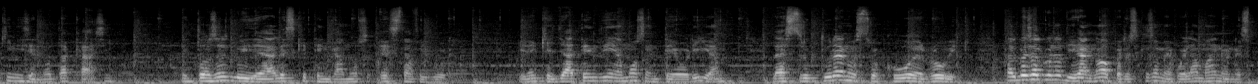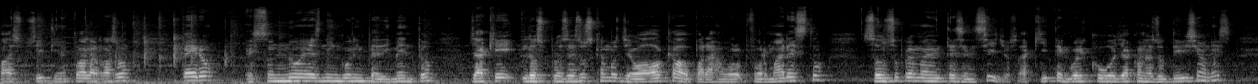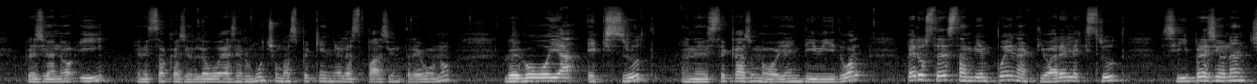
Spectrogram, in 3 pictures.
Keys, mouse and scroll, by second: 1.7 scroll down 1, 2.5 middle click, 3.5 Tab, 3.9 middle click, 4.5 shift+middle click, 5.0-6.3 middle drag, 6.5 shift+middle drag, 6.9-9.5 middle drag, 9.8 scroll up 2, 10.2-10.5 shift+middle drag, 10.8-11.1 middle drag, 12.2 shift+middle click, 12.5 scroll down 1, 12.9 middle click, 13.5 ctrl+z, 13.8 ctrl+z, 14.1 ctrl+z, 15.2-15.9 scroll down 1, 17.7 shift+middle click, 21.7 middle click, 24.3 i, 27.2 middle click, 27.6-28.5 scroll up 1, 28.5 middle click, 28.5 scroll up 1, 29.0-30.3 middle drag, 31.0-35.6 drag, 35.6-36.5 scroll down 2.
